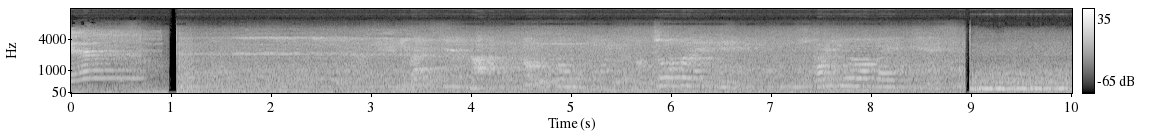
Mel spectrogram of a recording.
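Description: A train rolls into a station and slows to a stop.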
